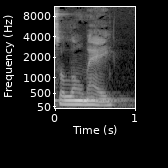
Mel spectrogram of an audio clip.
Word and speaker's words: Salome: When the Sabbath was passed, Mary Magdalene, Mary, the mother of James and Salome, if you want to get technical, that's pronounced Salome, bought spices so that they might go and anoint him.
